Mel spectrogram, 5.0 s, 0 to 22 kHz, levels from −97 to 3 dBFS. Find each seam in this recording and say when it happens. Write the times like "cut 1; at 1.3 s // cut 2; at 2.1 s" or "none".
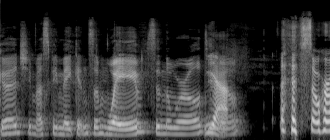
none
